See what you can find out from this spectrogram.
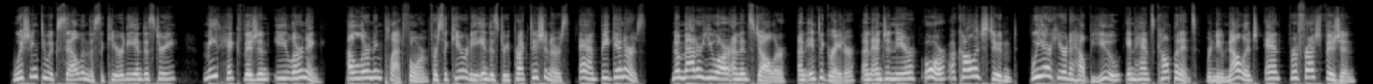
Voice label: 外籍 欢快

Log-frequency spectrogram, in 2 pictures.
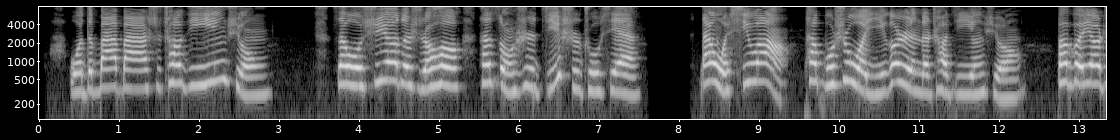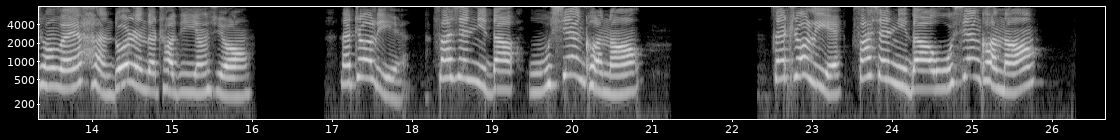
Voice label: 真女童; 我的爸爸是超级英雄

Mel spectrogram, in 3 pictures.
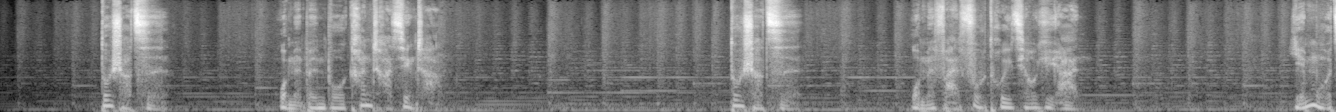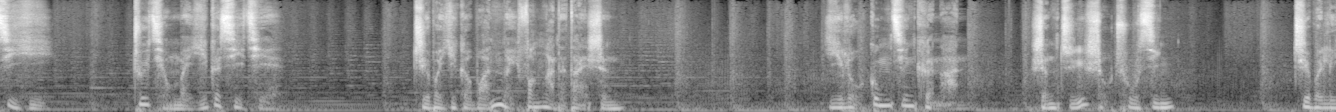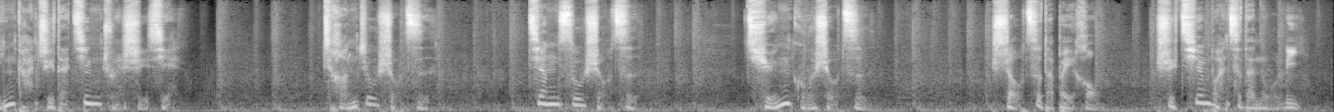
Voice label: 旁白 电力; 常州电力

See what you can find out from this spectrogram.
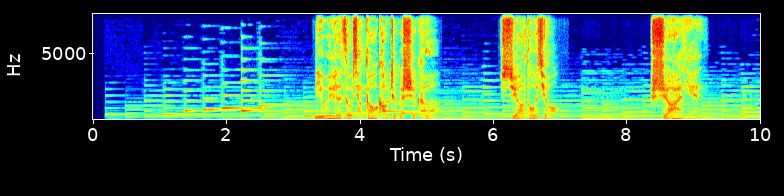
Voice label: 走心舒缓; 高考助力

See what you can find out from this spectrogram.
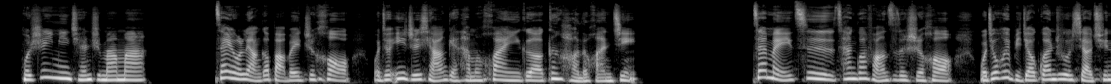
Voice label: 素人; 妈妈悦天府

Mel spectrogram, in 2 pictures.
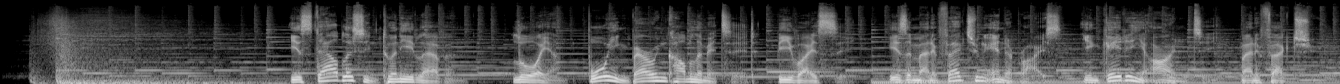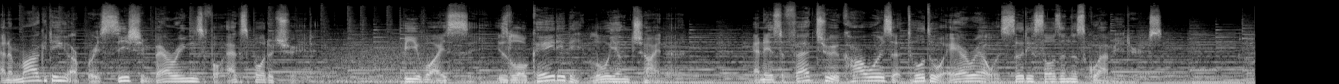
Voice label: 英文企业宣传片 大气力量 轴承; 博盈轴承

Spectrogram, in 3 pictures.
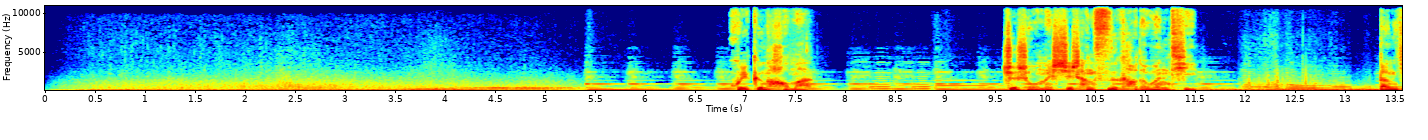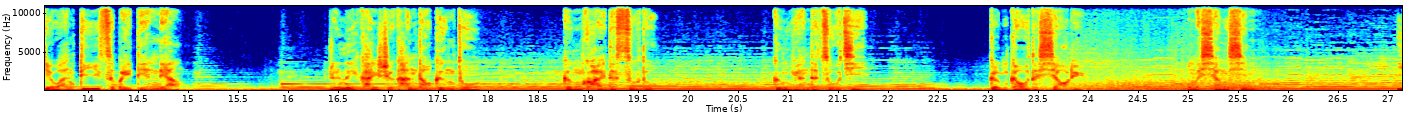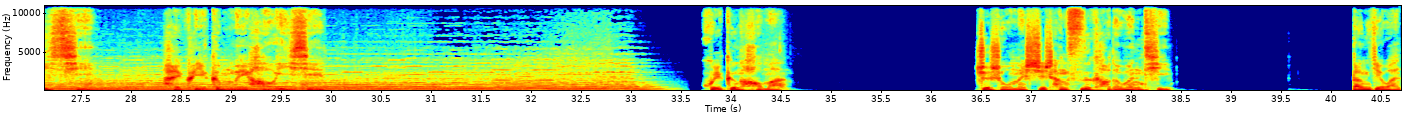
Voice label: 高端城市宣传 新能源形象宣传片; 阳光新能源

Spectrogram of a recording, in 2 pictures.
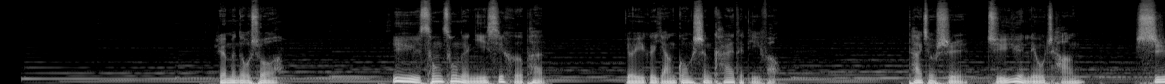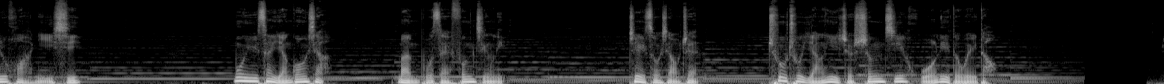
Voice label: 叙述; 记录; 小镇

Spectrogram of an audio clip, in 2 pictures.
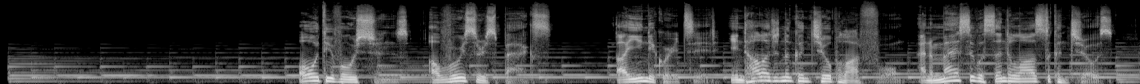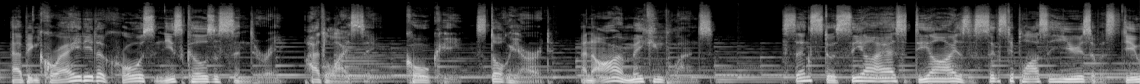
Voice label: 英文企业宣传片 讲解; 金南钢铁区智慧中心

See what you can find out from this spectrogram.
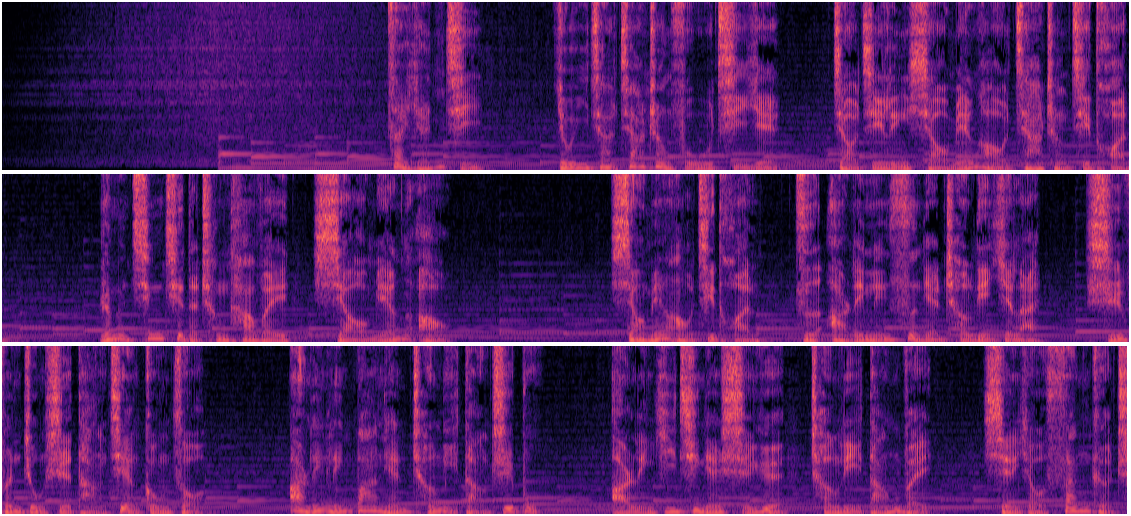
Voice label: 专题 家政集团党建 温馨; 吉林小棉袄家政集团党建

